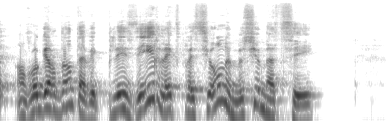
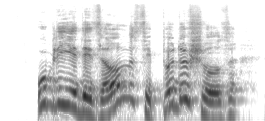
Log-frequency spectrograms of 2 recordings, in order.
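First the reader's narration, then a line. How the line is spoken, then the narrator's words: Laughing reply. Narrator (French): répondit en riant l'abbé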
